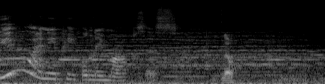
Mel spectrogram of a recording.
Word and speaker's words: Roxas: Do you know any people named Roxas? No. In the Philippines, we pronounce that name Rojas.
